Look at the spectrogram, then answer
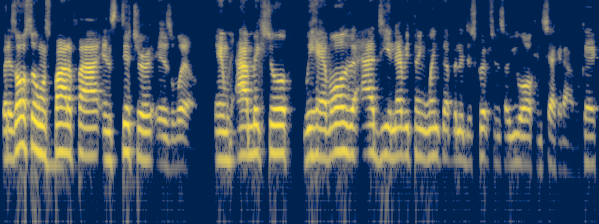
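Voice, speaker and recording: A man hosts a relaxed interview in a noticeably high voice. His phrasing is informal and slangy, with affirming interjections. He sounds conversational, like someone chatting with a guest he wants to draw out. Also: brisk, few pauses, low-quality recording. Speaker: podcast host interviewing a guest. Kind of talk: casual interview chat.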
